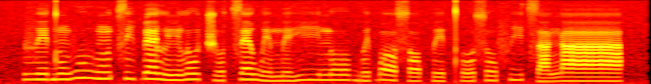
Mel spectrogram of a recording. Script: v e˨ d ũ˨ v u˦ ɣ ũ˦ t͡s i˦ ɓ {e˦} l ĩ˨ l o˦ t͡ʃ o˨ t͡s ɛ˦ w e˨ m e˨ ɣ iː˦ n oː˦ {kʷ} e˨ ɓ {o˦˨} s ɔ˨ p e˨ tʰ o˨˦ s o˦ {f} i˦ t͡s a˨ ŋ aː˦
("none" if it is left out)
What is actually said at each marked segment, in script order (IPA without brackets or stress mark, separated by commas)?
ɛ˦, ɡʷ, ɔ˦˨, f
